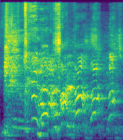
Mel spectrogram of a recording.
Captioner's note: everyone laughs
